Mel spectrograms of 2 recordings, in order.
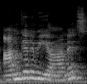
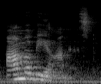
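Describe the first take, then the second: First: 'Going to' is shortened to 'gonna'. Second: 'I'm going to' is squeezed into 'I'ma'. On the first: This is everyday casual speech. "which is what I say naturally" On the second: This is a Southern regional way of speaking. "his pronunciation is I'ma be honest"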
